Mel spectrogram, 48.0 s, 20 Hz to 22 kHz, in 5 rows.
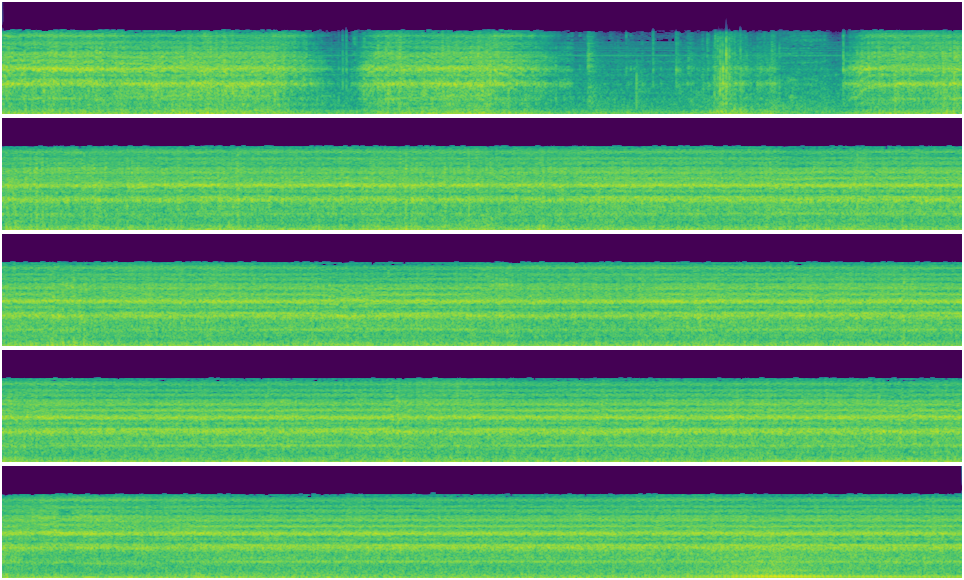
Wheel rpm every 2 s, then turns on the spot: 160, 90, 90, 10, 90, 160, 160, 160, 160, 160, 160, 160, 160, 160, 160, 160, 160, 160, 160, 160, 160, 160, 160, 160.
4-8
